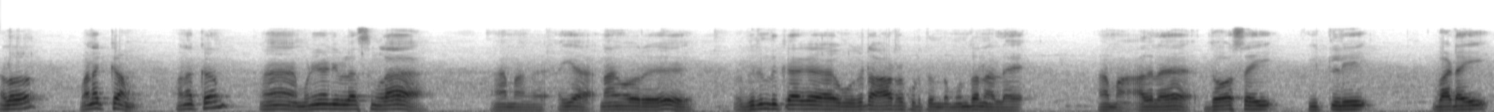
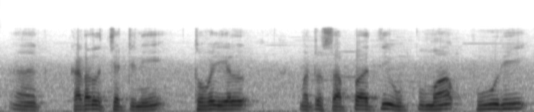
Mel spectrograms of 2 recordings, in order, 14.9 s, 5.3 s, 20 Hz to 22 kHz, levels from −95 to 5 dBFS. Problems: constant background noise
